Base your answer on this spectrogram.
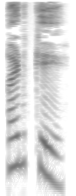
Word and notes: ಅಡಕೆ: Kannada

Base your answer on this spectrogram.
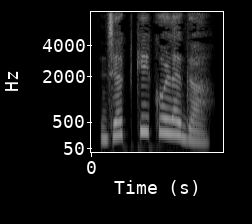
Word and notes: ಜಗ್ಗಲಿಗೆ: jaggalige

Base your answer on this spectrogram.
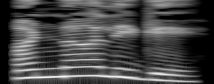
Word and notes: ಅನಿಲಕ: Kannada

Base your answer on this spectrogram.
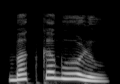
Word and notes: ಬಕ್ಕಬೋಳು: Kannada

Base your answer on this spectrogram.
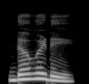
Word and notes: ಡವುಡೆ: Kannada

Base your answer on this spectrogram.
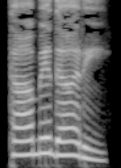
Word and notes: ತಾಬೆದಾರಿ: kannada

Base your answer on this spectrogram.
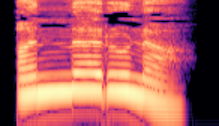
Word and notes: ರೊಣೆ: roṇe

